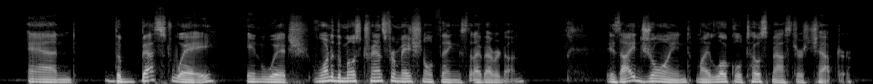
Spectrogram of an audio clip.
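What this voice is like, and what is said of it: American accent. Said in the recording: “this accent, this American accent that I have, was a learned trait”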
